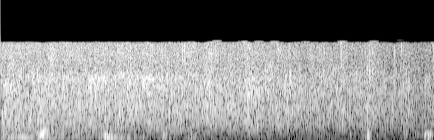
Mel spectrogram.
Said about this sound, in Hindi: जोर से तालियां बजाएंगे अपने लिए।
